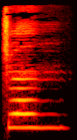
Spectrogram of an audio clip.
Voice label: "zhen1", chinese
